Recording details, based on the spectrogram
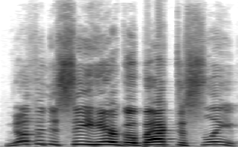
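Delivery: creepy, loud, high voice.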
